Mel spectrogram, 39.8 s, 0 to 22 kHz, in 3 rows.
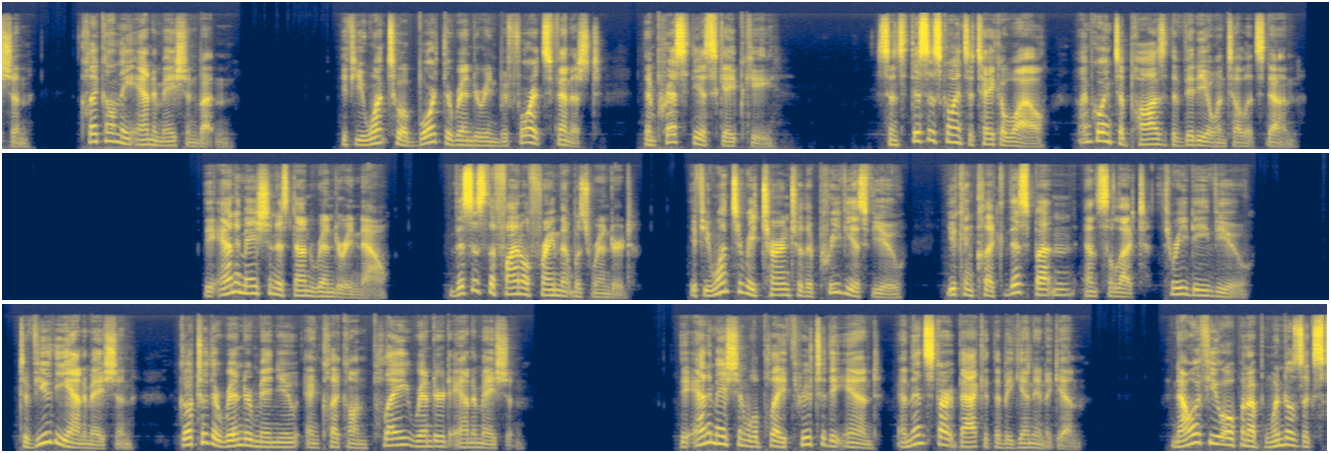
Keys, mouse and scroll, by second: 2.8 click, 25.7 click, 29.7 click.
